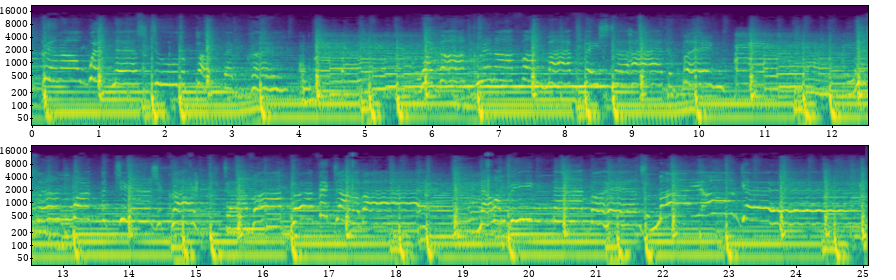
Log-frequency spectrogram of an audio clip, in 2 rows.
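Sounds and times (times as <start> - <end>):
woman singing: 0.0 - 4.1, 5.8 - 10.6, 12.2 - 25.0
bass guitar: 0.0 - 25.0
drums: 0.0 - 25.0
electric guitar: 0.0 - 25.0.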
